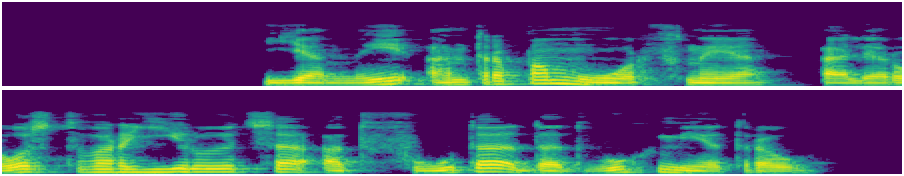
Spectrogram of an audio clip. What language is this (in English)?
Belarusian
